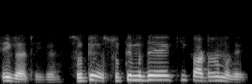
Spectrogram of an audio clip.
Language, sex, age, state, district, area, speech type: Marathi, male, 18-30, Maharashtra, Gondia, rural, conversation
